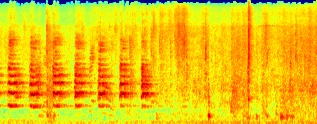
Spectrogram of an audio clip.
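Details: A South American fur seal pup about one month old, born in captivity and lively, biting staff, gives a quick series of harmonic, bleating calls, followed by quiet human voices.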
